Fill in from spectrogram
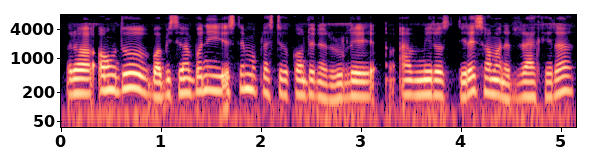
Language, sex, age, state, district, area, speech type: Nepali, female, 30-45, West Bengal, Darjeeling, rural, spontaneous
